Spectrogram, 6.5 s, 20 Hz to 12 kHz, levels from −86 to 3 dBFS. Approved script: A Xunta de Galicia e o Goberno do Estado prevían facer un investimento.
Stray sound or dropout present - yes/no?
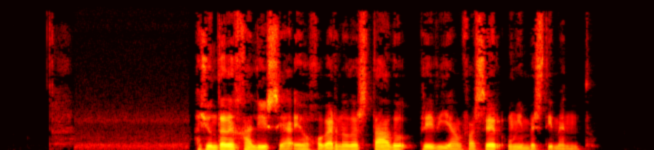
no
